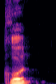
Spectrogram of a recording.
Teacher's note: the Danish word ends in n, followed by a glottal stop or creaky voice.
